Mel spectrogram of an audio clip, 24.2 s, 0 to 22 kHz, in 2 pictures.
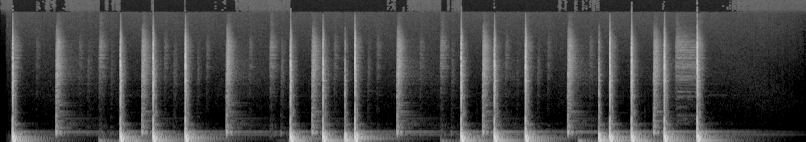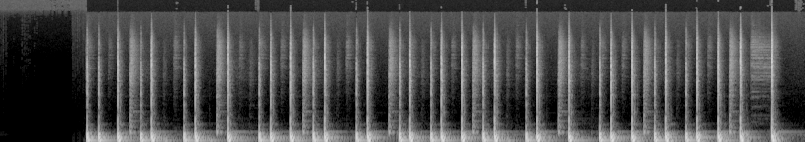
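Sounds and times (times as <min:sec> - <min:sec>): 
kick drum: 0:00.2 - 0:00.6, 0:01.8 - 0:03.2, 0:04.4 - 0:05.7, 0:06.9 - 0:08.2, 0:09.0 - 0:10.8, 0:13.4 - 0:24.1.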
